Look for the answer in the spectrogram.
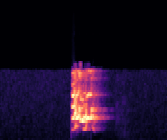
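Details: A single loud, rasping, high chirp from a caged rosy-faced lovebird, one of a household of five, the newest being a yellow bird with an orange face and a light-blue bird.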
